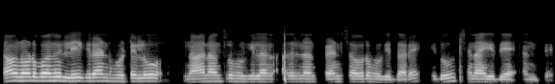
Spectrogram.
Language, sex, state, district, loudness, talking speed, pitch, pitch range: Kannada, male, Karnataka, Bijapur, -18 LUFS, 160 wpm, 135 Hz, 130-155 Hz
